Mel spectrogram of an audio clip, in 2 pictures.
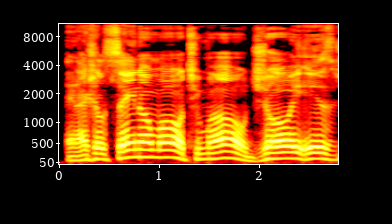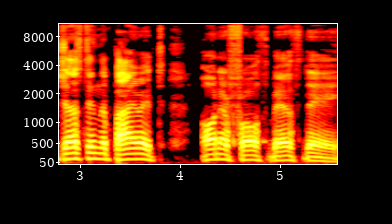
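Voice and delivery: high, loud, bursting with it; excited reveal. Real, not acted. Narrator gives away the next episode to listeners excitedly. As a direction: blurt out the secret gleefully.

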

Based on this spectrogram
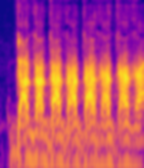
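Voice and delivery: "Ga, ga, ga, ga" complaining mutter; mock grumbling. Pastor acting out his own complaining, mock grumble. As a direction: grumble like a sulky worker. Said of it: "I'm gonna start complaining".

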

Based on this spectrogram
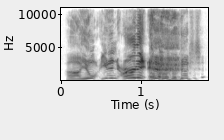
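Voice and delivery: high, loud, slow mock outrage; mock indignation. Acts out indignant reaction to heroine.

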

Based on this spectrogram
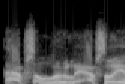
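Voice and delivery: usual speaking voice

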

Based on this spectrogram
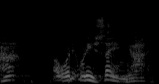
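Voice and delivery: very soft, low questioning; hushed puzzlement. Acted. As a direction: answer a whisper in a hush. Elijah straining to hear God's whisper.

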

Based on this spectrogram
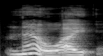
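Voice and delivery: "No" lifted, "I" left hanging; trailing off. A narrator's reading. Crowley falters answering about "No, I", trailing off. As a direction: break off after "I", unfinished. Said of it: "he trailed off".

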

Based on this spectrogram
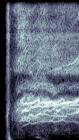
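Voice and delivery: high-pitched burst of laughter; long, high cackle. Real, not acted. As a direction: crack up in one long squeal. Cracks up mid-story.

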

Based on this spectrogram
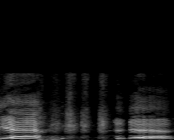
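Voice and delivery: loud, high cheering yeahs broken by a laugh; joyful shout. Retold or imitated. Preacher reliving his own cheer at the baptism, loud whooping. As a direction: whoop along with the crowd, laughing between. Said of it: "I'm like".

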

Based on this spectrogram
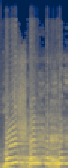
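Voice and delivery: talking through laughter; laughing. Real, not acted. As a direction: laugh out the words.

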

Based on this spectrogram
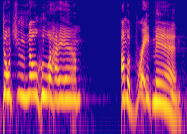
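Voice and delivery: slow, high, indignant shout; mad. Acted. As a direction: shout it with outraged self-importance, drawing out the words. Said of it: "Naaman's mad".

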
